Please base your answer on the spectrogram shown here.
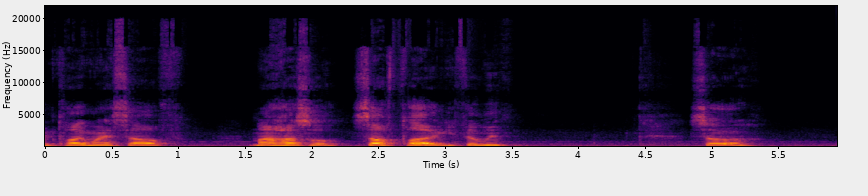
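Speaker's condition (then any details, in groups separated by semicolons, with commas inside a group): Traumatic brain injury; relearned talking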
